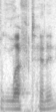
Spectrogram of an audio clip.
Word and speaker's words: lieutenant: sergeants going through be Lieutenant Lieutenant then sergeants it's pronounced leftenant you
